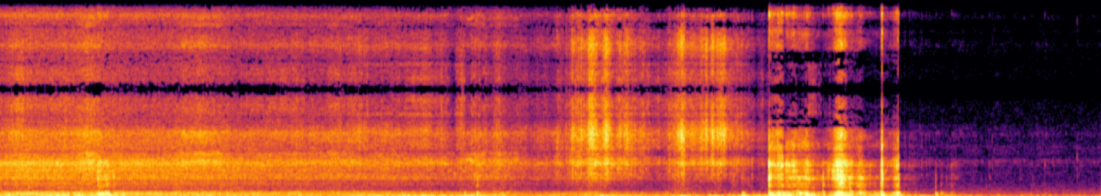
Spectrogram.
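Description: Skis sliding over packed snow with a steady hiss and wind on the microphone; about eight seconds in it turns rougher, with louder scraping and a few sharp knocks, then quietens markedly near the end.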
